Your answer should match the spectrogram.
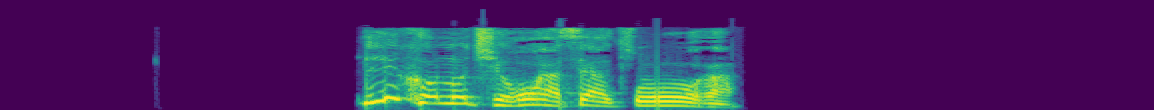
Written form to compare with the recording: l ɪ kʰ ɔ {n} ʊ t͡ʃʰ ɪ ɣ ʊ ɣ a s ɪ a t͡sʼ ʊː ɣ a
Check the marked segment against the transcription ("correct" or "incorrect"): correct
